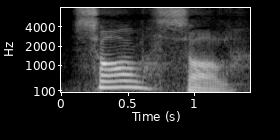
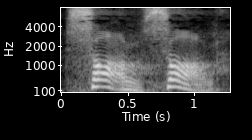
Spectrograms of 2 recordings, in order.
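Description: First: It sounds gentle and caring. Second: It sounds harsh and accusing.

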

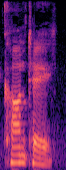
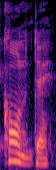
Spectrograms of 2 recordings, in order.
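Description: First: It is said with an American pronunciation. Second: It is said with an Italian pronunciation.

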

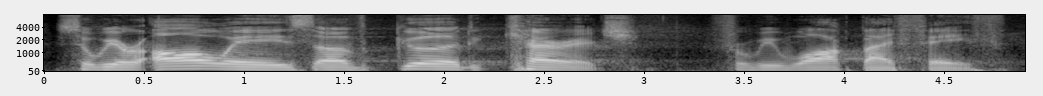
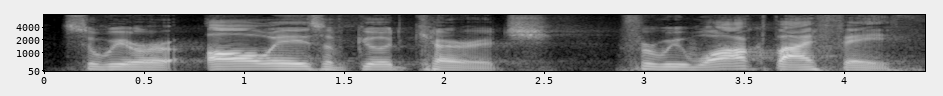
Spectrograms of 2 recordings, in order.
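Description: First: The words 'good courage' get the stress. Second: The word 'faith' gets the stress. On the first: "I'm going to emphasize the word good courage this time" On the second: "we're going to emphasize that word faith"

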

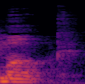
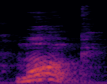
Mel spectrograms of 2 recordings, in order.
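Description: First: The vowel sounds like the 'u' in 'muck'. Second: The vowel sounds like the 'o' in 'mock'. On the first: The speaker calls it right. "Apparently it's M-U-N-K" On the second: The speaker calls it wrong.

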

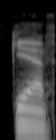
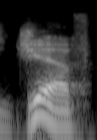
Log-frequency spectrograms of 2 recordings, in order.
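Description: First: The word begins with a hard G sound. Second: The word begins with a soft J sound. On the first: This is the form many big publications favor. "no, it's GIF" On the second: This is the form the founder chose. "he would correlate it to the peanut butter"

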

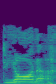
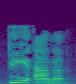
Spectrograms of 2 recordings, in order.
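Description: First: The middle vowel does not rhyme with banana. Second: The middle vowel rhymes with banana. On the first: The speaker calls it wrong. "you are the only person in the world I've ever heard pronounce that as Deanna" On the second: The speaker calls it right. "rhymes with banana"

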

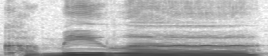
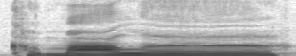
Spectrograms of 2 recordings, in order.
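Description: The two takes are said the same way.

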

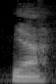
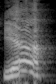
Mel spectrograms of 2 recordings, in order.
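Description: First: It is said in a solemn tone. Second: It is said in a cheerful tone.

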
